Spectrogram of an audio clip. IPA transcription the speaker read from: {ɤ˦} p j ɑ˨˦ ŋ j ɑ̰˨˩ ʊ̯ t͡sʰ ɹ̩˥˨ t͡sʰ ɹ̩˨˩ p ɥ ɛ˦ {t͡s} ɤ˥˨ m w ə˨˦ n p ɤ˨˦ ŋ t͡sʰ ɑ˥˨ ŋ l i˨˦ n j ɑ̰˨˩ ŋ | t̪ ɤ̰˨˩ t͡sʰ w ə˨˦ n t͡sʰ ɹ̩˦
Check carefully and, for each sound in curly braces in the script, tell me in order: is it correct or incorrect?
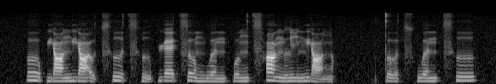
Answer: incorrect: ɤ˥˨, correct

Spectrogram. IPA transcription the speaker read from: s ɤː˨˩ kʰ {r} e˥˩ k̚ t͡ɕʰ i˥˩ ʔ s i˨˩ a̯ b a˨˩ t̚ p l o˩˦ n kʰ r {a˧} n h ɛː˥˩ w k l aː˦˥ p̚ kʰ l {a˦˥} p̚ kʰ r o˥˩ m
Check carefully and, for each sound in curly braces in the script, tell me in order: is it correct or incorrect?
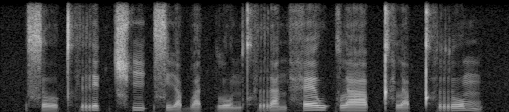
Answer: correct, correct, incorrect: a˨˩

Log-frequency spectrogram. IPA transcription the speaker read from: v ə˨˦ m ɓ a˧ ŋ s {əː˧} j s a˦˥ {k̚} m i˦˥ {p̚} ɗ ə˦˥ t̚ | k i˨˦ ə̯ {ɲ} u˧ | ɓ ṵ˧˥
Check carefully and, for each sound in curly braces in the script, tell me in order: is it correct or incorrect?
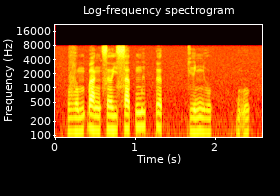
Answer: correct, incorrect: t̚, correct, correct

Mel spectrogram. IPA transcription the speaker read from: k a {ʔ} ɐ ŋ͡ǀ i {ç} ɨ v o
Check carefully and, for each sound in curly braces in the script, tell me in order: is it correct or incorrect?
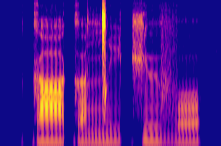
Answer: incorrect: k, incorrect: t͡ʃ

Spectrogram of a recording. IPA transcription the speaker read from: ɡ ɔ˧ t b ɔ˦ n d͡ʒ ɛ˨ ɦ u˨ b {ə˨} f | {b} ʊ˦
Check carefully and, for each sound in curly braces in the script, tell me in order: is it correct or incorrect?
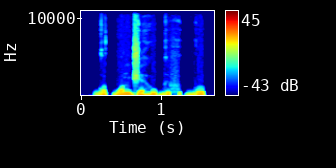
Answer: incorrect: ɪ˨, correct

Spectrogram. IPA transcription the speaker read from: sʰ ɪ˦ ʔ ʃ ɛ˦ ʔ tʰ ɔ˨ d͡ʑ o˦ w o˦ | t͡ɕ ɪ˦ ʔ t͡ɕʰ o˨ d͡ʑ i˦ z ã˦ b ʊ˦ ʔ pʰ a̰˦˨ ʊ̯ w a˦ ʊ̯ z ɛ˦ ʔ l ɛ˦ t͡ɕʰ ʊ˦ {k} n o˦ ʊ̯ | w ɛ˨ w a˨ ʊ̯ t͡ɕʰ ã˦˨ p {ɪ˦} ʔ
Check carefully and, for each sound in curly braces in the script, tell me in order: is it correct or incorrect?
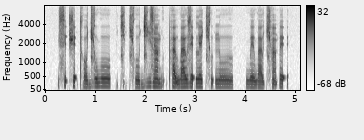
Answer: incorrect: ʔ, incorrect: ɛ˦

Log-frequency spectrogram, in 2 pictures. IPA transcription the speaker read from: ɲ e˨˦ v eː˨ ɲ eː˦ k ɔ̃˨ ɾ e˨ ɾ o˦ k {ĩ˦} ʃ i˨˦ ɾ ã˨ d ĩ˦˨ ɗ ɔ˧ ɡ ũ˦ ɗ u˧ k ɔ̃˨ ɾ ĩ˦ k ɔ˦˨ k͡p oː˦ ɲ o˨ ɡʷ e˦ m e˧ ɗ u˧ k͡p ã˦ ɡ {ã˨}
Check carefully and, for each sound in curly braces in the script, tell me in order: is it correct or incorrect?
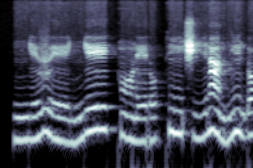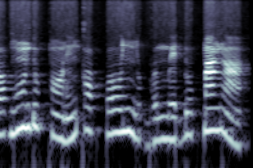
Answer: incorrect: ĩ˧, correct

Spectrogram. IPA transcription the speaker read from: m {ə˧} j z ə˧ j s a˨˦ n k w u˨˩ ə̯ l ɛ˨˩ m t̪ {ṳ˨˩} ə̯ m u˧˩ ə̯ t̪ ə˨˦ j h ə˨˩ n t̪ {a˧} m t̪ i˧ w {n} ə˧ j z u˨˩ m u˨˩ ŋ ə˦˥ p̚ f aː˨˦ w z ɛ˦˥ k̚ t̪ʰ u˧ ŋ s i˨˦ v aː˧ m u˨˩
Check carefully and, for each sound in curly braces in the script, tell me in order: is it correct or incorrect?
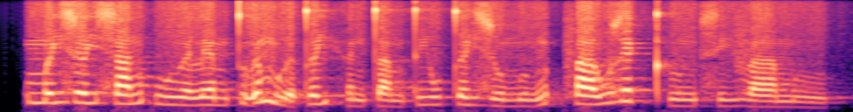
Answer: incorrect: ə˨˦, incorrect: ṵ˧˥, incorrect: a˨˩, incorrect: t̪

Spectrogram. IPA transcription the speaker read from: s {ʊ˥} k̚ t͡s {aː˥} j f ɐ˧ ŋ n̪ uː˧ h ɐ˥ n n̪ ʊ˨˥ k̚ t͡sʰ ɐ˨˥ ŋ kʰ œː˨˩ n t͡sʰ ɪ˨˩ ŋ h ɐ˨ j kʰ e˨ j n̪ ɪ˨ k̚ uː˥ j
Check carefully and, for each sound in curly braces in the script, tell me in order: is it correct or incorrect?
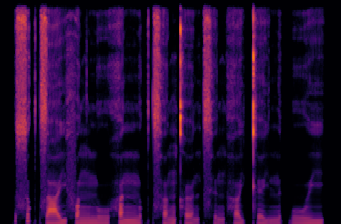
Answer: correct, incorrect: aː˨˥

